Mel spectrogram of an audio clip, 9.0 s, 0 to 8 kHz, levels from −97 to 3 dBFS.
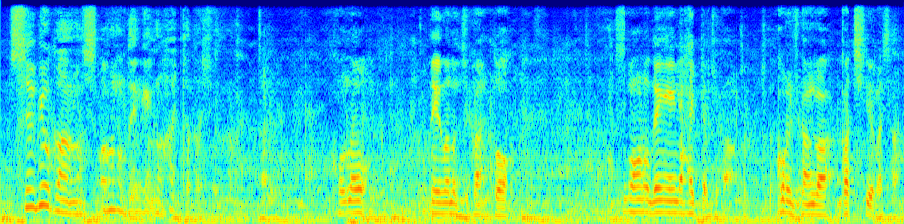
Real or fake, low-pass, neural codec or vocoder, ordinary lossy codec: fake; 7.2 kHz; codec, 16 kHz, 2 kbps, FreqCodec, larger model; none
